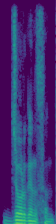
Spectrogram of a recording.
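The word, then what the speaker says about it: Jørgensen: In je raziskal, ne, oziroma, ne vem, on ve, kako se pravilno izgovori Jorgensen, izgovori se Jorgensen, torej kako ima že ime? – Mateo Jorgensen.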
